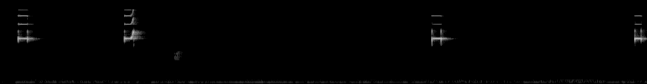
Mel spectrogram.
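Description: Raymarine ST2000+ autopilot's piezo buzzer giving four short, high beeps at uneven intervals while the unit is powered on the bench.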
